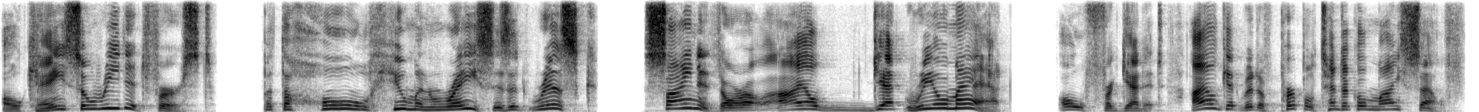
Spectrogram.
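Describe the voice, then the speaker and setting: A man voicing a nerdy, earnest and anxious young hero in a video game, with a fussy, animated delivery. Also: sits high, measured pace, full character voice. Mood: insistent. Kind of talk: video game character voice lines.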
